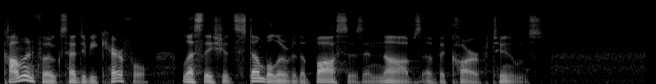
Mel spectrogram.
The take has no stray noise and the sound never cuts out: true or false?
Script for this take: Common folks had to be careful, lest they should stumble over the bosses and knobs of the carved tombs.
true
